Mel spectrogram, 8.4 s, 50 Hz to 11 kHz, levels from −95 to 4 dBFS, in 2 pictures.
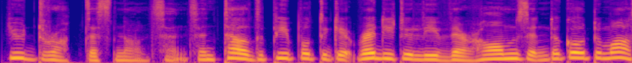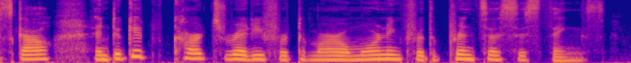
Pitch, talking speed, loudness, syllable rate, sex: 190 Hz, 220 wpm, -19 LUFS, 5.5 syllables/s, female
